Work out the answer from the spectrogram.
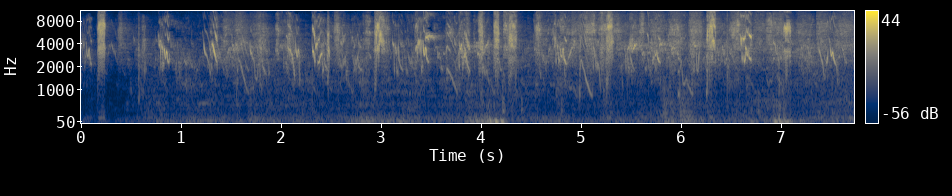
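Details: Yellow male budgie chirping in a mating display, a fast stream of descending slurred chirps and buzzy warbles, thick and overlapping, with brief low thumps near the middle and later.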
